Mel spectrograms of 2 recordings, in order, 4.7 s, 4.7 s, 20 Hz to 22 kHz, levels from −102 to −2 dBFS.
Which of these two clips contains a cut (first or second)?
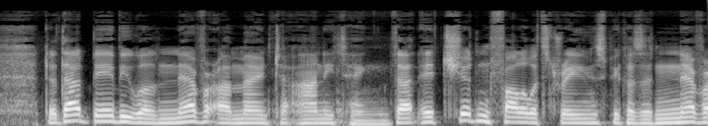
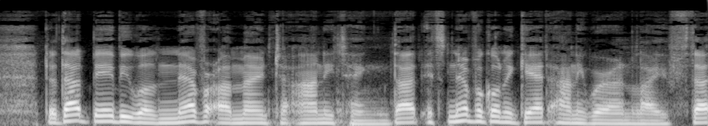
first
